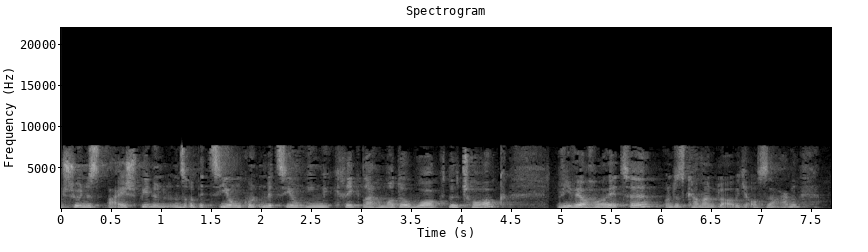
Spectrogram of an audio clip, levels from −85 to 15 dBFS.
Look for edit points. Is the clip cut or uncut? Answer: cut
